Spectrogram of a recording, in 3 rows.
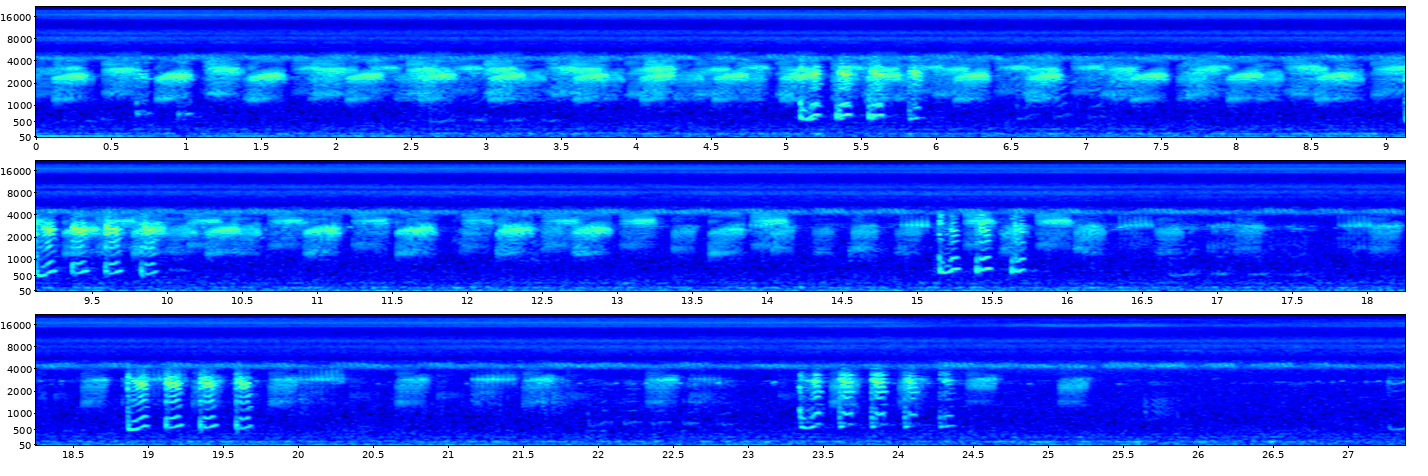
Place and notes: Taomi Ln., Puli Township - Night hamlet
Frogs chirping, Night hamlet, Insects called
Puli Township, 桃米巷9-3號, 10 August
